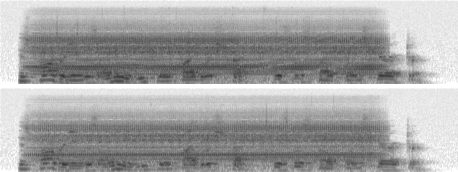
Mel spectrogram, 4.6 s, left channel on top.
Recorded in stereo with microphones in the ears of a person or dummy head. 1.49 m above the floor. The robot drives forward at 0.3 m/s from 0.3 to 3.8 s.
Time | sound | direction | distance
0.2 | a man speaking | 30° left (ahead or behind) | 6 m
